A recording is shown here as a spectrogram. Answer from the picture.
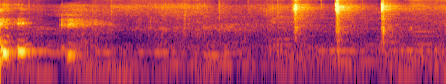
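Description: Three short, sharp clicks about a fifth of a second apart near the end, against the quiet of a small room.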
